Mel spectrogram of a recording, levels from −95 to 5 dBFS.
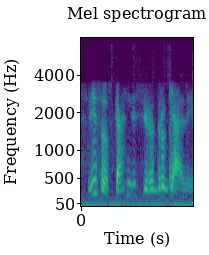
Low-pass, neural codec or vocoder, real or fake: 7.2 kHz; none; real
